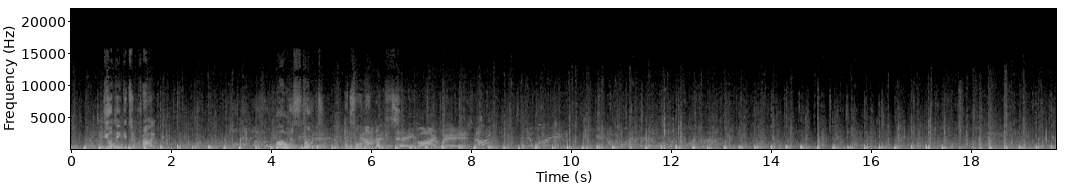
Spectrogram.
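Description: Footsteps tread steadily on cobblestones.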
